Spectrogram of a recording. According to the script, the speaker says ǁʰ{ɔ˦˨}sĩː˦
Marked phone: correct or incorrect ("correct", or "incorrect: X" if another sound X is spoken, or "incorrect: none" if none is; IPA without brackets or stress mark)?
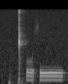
incorrect: ɔ̃˦˨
